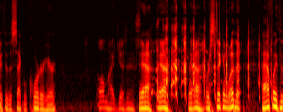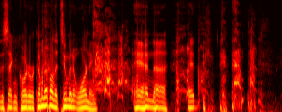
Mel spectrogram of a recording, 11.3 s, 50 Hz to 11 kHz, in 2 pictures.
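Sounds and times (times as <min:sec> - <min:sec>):
speech: 0:00.0 - 0:01.2, 0:01.9 - 0:10.3
people chuckling: 0:02.8 - 0:06.8, 0:07.5 - 0:10.3
two people coughing during a tasting session: 0:03.0 - 0:06.8, 0:07.5 - 0:11.2
throat clearing: 0:09.2 - 0:11.2.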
